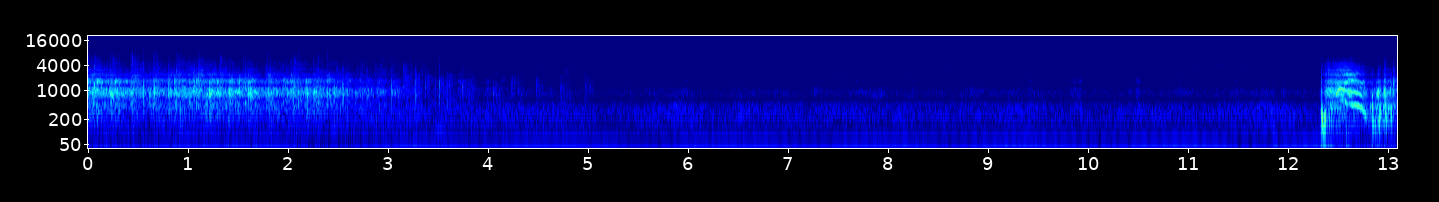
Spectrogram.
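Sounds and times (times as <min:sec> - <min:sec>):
low hum: 0:00.0 - 0:13.0
small birds chirping: 0:04.1 - 0:12.4.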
